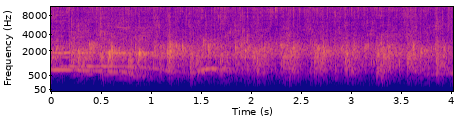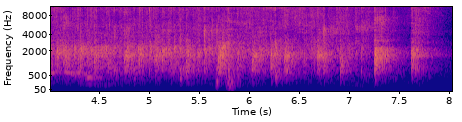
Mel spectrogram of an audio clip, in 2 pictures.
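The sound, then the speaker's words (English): A church audience applauds its four pastors for Pastor Appreciation Month, many hands clapping in a dense, sustained wash that holds for several seconds before tapering off near the end, with a few faint cheers mixed in. “With that, it is also Pastor Appreciation Month, so if we could give them a round of applause.”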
